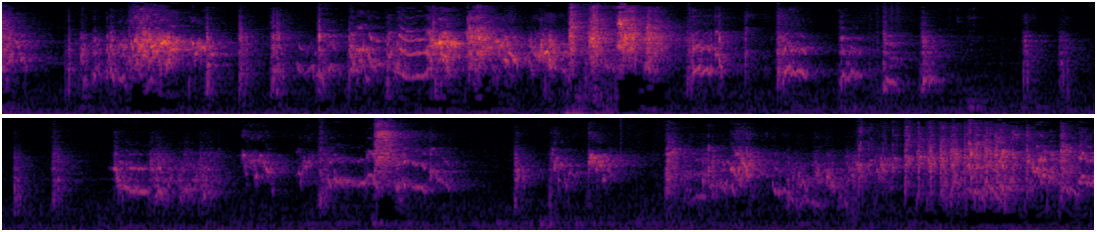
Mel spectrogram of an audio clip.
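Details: Budgies chattering indoors in uneven bursts of scratchy chirps and squawky notes separated by brief quiet gaps, with a soft thump partway through.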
